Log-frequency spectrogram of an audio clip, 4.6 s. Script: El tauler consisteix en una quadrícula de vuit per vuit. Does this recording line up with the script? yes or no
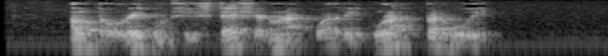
no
